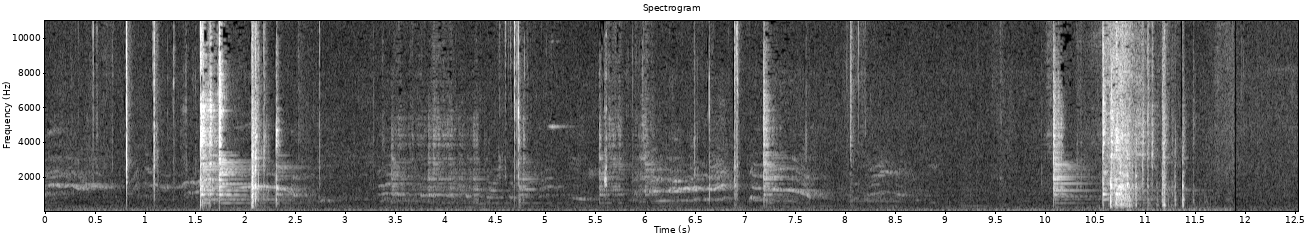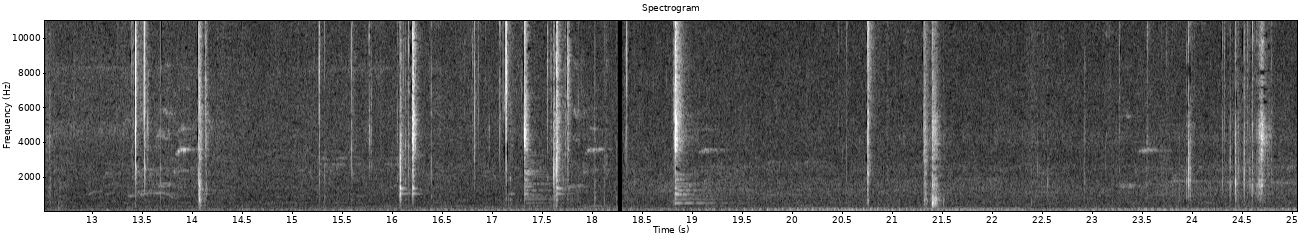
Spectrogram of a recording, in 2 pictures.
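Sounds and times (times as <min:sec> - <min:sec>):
crab shells cracking: 0:00.1 - 0:08.3, 0:13.3 - 0:14.3, 0:15.0 - 0:19.3, 0:23.2 - 0:25.0
shell clattering against metal bowl: 0:01.5 - 0:02.8, 0:17.0 - 0:18.1, 0:18.8 - 0:19.2.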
